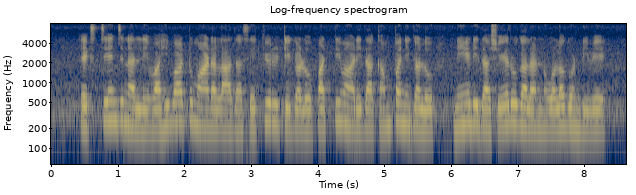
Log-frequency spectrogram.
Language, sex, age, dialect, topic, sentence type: Kannada, female, 18-24, Coastal/Dakshin, banking, statement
